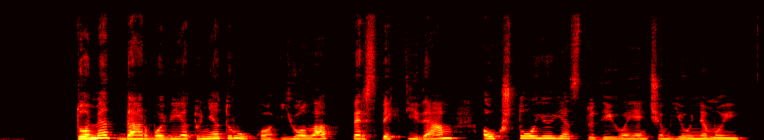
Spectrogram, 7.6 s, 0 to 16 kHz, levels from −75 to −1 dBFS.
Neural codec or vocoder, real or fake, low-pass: none; real; 14.4 kHz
